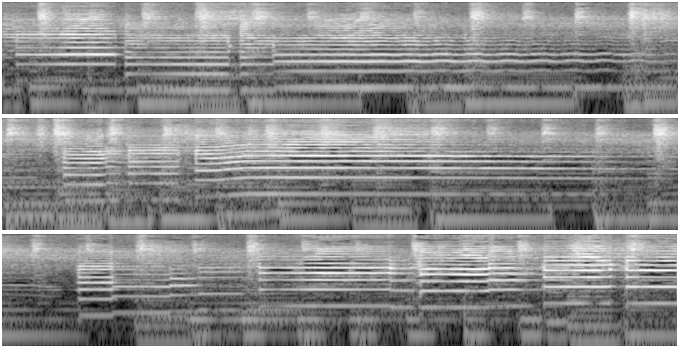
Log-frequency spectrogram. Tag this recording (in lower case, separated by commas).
music, inside a large room or hall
